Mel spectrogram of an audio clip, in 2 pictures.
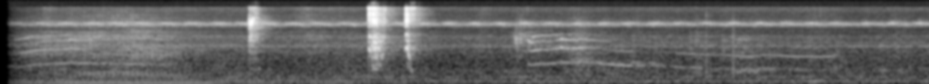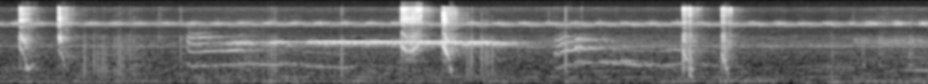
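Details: Domestic cat indoors gives a series of short, wavering meows at intervals, mixed with sharp clicks and clatter and a steady high background tone.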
